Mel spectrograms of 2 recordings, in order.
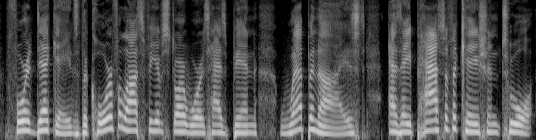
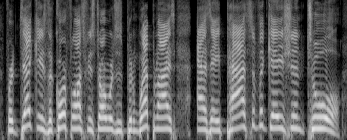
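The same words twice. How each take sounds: First: It is read more slowly. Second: It is read at a normal pace.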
